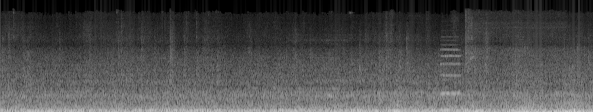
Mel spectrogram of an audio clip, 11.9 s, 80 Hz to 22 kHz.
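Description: Hanshin 8000 series electric train running, heard from inside the car: a steady low rumble of wheels on rail that grows a little louder near the end. About nine seconds in, a brief high beep sounds.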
